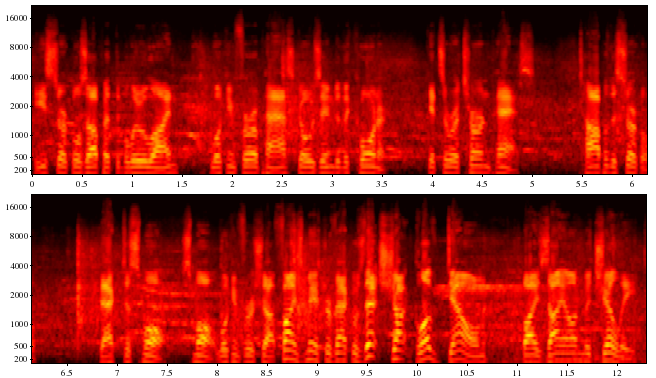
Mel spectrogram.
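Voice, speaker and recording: A man doing live radio play-by-play of a hockey game as the announcer. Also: mid-range voice. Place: indoor ice rink. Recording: noisy live arena radio broadcast. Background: loud rink ambience and noise.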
